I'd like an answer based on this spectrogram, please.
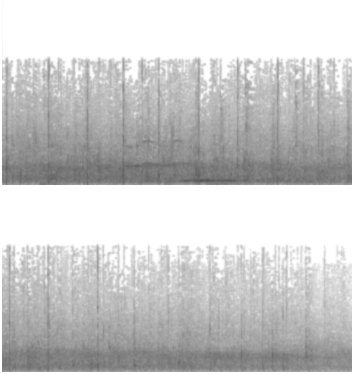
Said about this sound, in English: Could we give Ziggy a round of applause?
